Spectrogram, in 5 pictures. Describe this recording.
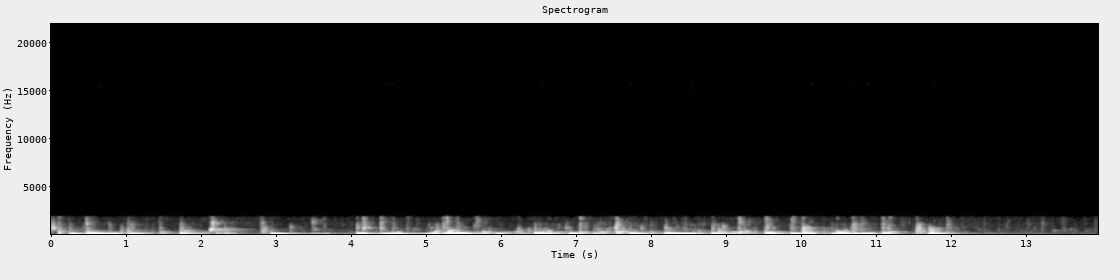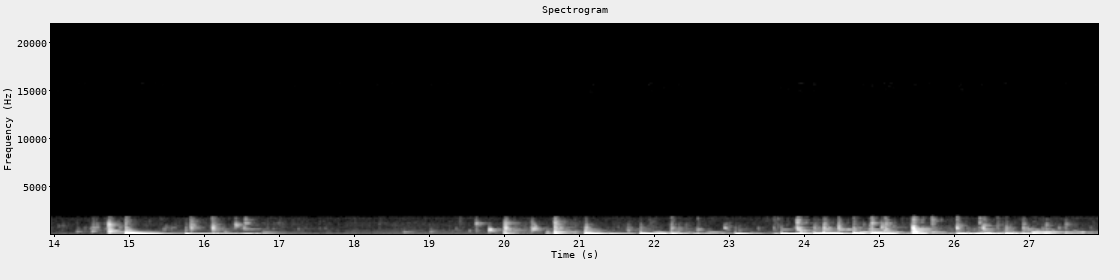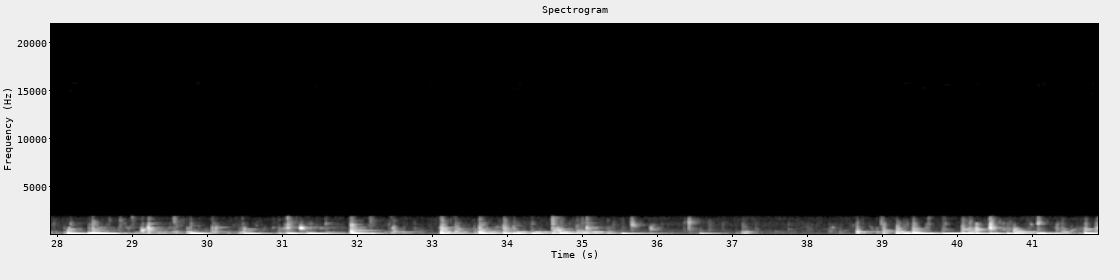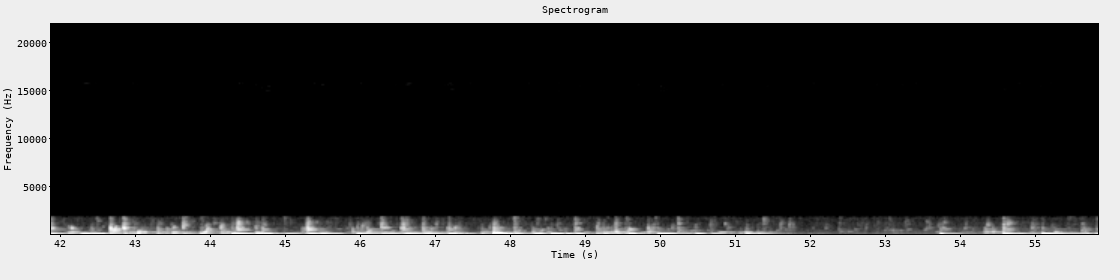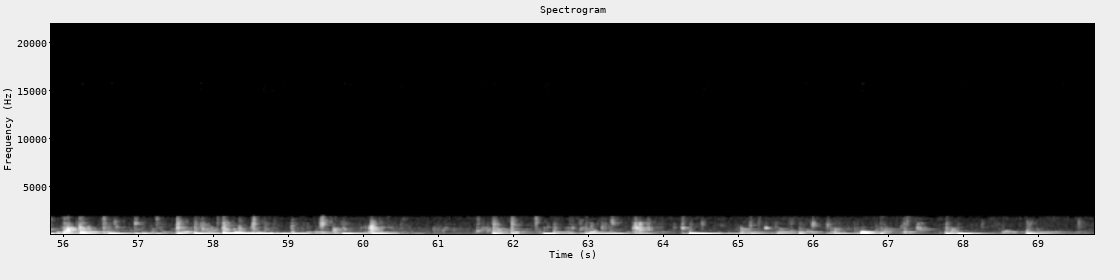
Sinking Submarine
Sounds of deep water bubbling. I imagined it as the noise of inside a sinking ship or submarine.
Sound created by slowing down a recording of pouring water.
boat, bubbles, deep, ocean, or, sea, ship, sinking, Sounds, submarine, under-water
